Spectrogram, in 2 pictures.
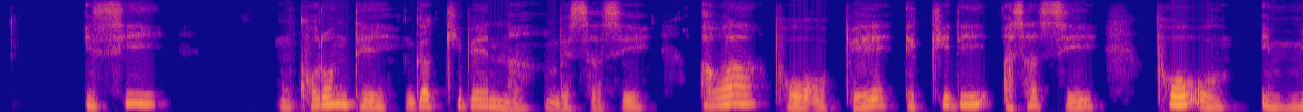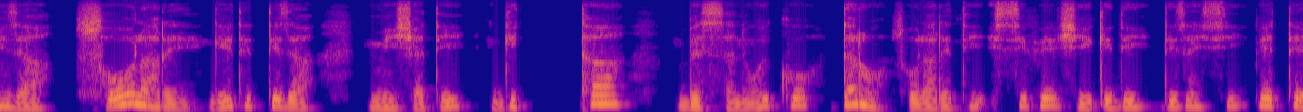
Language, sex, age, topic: Gamo, male, 18-24, government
